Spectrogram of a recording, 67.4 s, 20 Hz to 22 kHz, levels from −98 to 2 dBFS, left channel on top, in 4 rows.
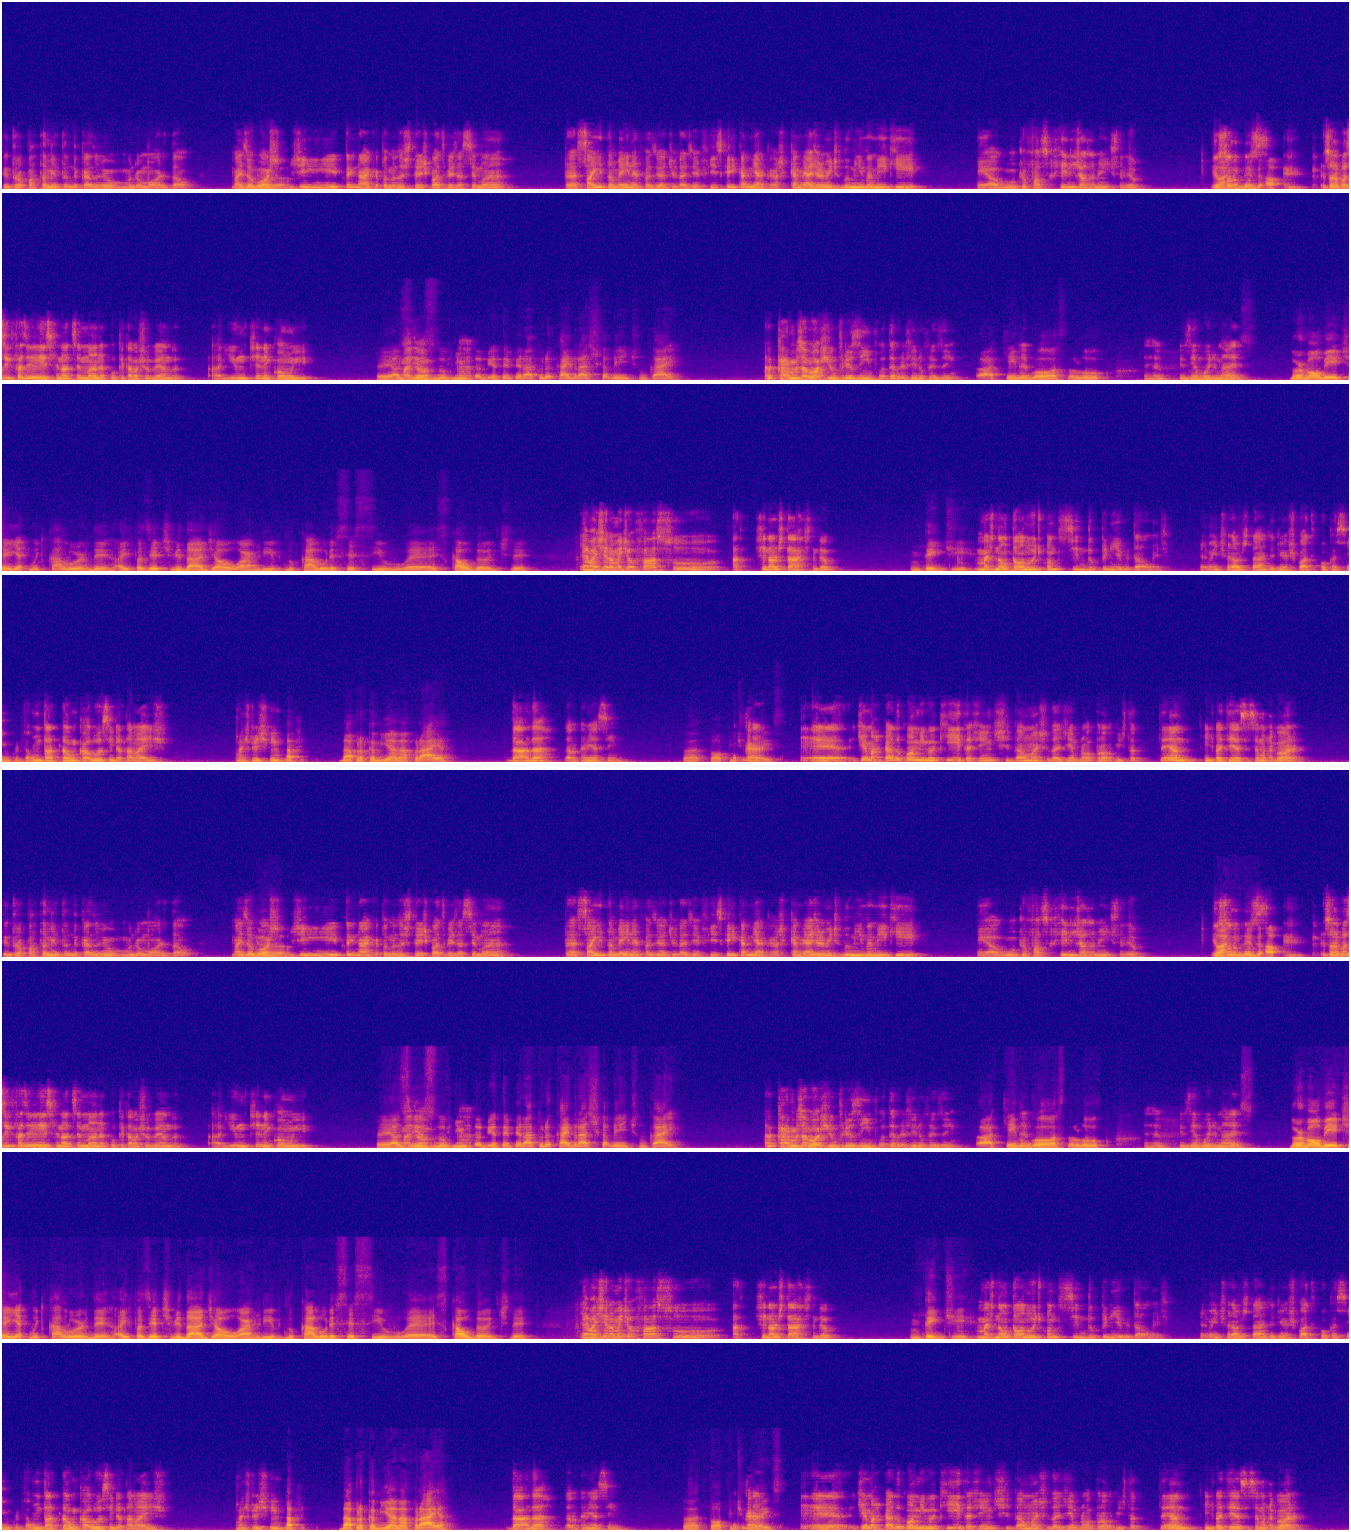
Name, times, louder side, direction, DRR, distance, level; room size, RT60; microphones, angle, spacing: voice 1, 0.0-2.3 2.9-6.3 7.0-11.4 12.2-14.2 15.1-16.2 16.5-19.1 19.5-20.7 21.8-22.2 22.5-22.7 26.4-28.8 29.5-29.7 31.1-32.3 40.9-44.1 45.8-48.2 48.7-52.5 53.4-54.1 56.8-58.3 59.6-60.0 60.5-64.7 65.0-66.7, left 1 dB, 15° left, 1.1 m, -26 dB
voice 2, 3.2-3.6 15.2-15.9 21.5-25.3 29.0-30.6 32.2-32.3 32.9-40.2 45.0-45.8 54.1-54.2 54.7-56.1 59.0-60.1 60.8-60.9, right 4 dB, 30° right, 0.3 m, -24 dB
8.4 x 5.7 x 4.3 m
head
